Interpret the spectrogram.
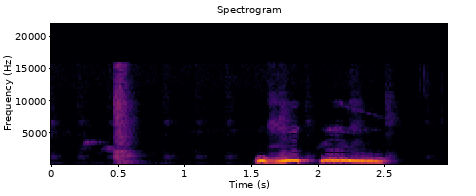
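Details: Spotted dove, known in Vietnam as cu gáy or cu đất, cooing in a calling, urging and cooing sequence to stimulate decoy doves. After a faint click comes a short wavering note, then a longer, smooth, falling coo.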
